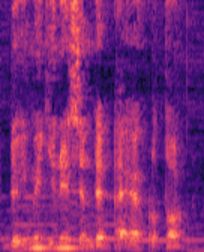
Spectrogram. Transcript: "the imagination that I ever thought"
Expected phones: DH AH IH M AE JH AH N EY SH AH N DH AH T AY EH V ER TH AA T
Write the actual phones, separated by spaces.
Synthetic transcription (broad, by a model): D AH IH M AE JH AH N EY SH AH N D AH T AY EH F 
